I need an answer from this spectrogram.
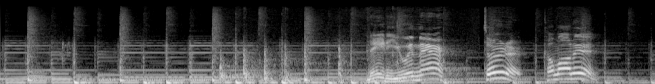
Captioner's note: knocking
